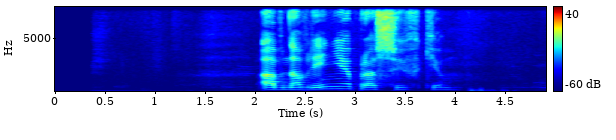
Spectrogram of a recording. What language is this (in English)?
Russian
